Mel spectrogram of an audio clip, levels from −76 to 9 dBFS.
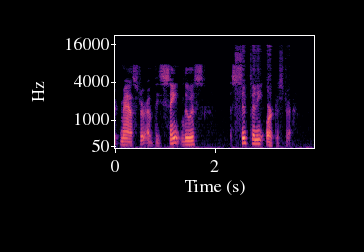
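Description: Speech clip where, from 2.40 s to the end, a bright metallic fizz rides on the sound: imaging from sample-and-hold upsampling, with each sample simply repeated to go from 16 kHz to 44.1 kHz. Mirrored copies fill 8 to 16 kHz about 22 dB down. Unlike steady hiss, this fizz rises and falls with the speech and moves opposite to its pitch.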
